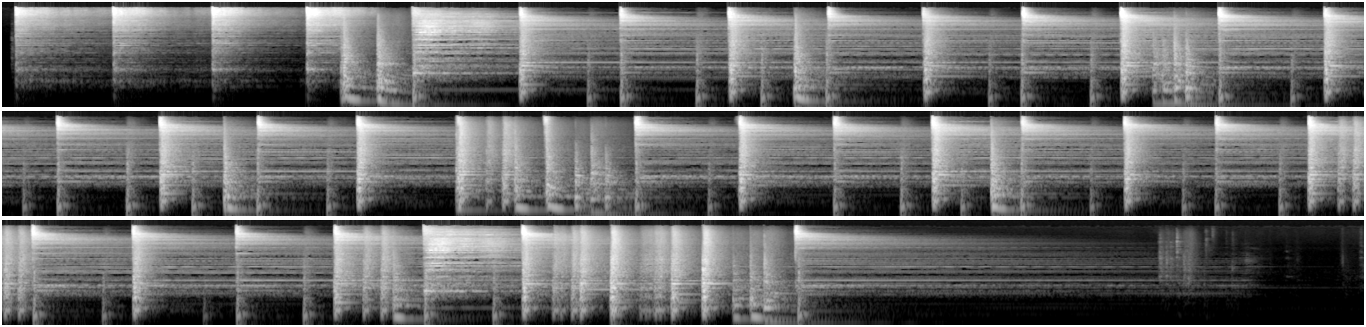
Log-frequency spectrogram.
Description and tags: Slow heavy drums. Not to any set BPM. I was going for a sort of Type O Negative or Black Sabbath doomy sound.
slow, doomy, heavy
